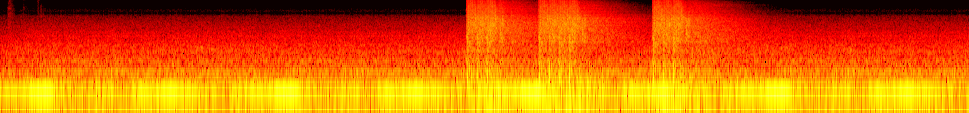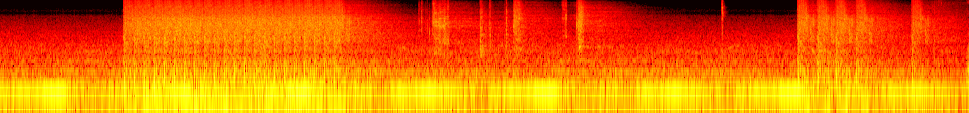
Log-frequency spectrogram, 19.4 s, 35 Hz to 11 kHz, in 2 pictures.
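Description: Ruger MP9 submachine gun bursts in the James Bond 007: Nightfire video game, loud rapid automatic fire in several sustained volleys over a constant engine-like drone.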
